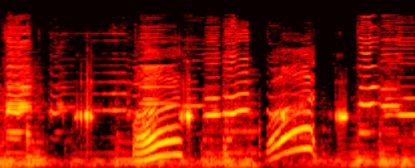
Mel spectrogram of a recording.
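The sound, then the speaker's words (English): A toy-like electronic frog croak from a gadget repeats several times in quick succession, each a loud, rising warbly call with short gaps between, while a voice briefly speaks between the calls. “it's supposed to be a frog, but it sounds more like crickets, if you ask me.”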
